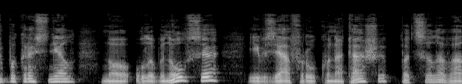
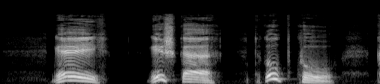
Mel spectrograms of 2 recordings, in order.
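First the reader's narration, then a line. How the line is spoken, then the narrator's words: Hoarse shout. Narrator (Russian): крикнул хриплый голос Васьки Денисова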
